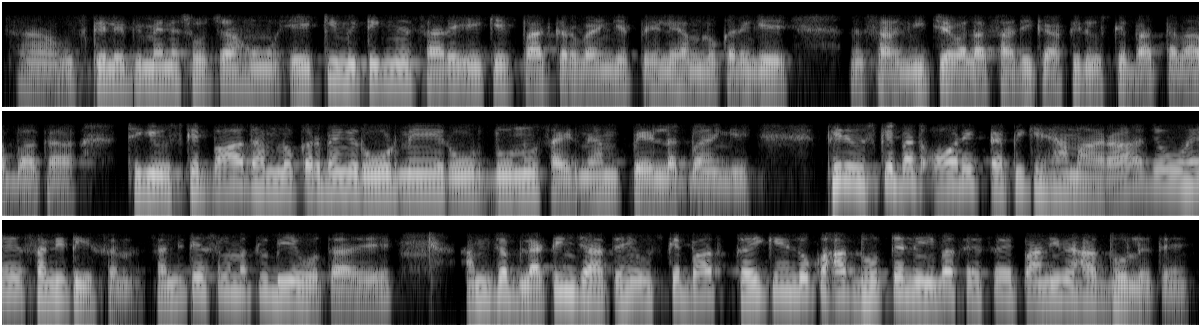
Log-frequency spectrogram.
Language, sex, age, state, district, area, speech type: Hindi, male, 18-30, Rajasthan, Jaipur, urban, conversation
